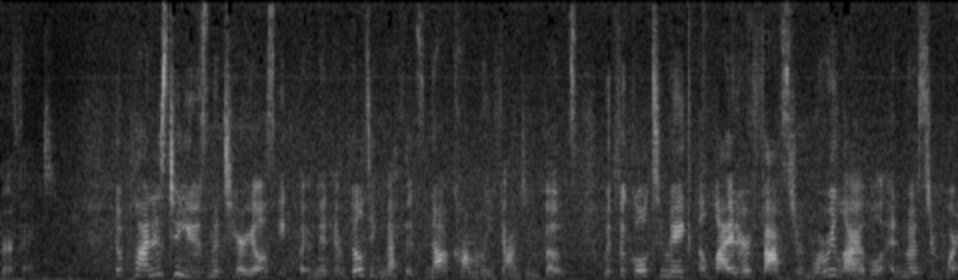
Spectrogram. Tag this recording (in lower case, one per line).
speech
